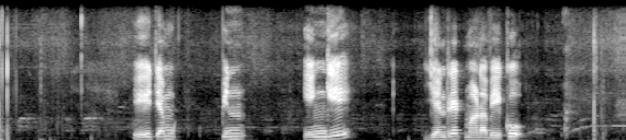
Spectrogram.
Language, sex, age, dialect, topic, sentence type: Kannada, male, 36-40, Dharwad Kannada, banking, question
